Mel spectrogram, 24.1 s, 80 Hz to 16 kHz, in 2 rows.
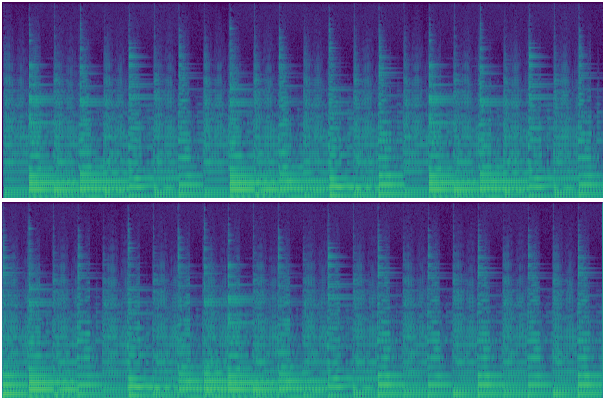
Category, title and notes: Music > Other
Background music cutscene
A short loop I made for cutscenes in a small video game. The song is made in Cubase with 1 helion vst synth and 1 ABPL2 (bass) at 120bpm. The track is meant to be simple with a feeling of old video games.
Instrumental, Slow, Synth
